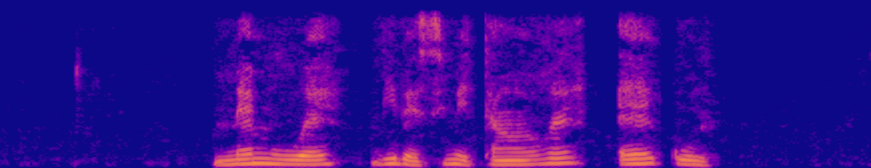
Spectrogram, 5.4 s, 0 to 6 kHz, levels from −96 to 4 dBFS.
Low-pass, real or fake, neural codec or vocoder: 5.4 kHz; real; none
